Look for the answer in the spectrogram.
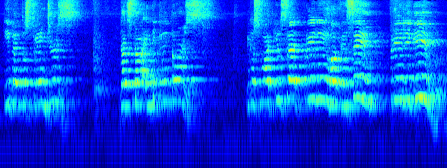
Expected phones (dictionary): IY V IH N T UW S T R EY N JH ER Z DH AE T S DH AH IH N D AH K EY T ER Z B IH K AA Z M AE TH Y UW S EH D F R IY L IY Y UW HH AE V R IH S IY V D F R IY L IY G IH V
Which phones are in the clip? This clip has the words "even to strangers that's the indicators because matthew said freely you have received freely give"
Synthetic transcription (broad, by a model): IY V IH N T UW S T R EY N JH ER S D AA T S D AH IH N D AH K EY T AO S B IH K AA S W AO T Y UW S EH D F R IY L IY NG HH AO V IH S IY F R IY L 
